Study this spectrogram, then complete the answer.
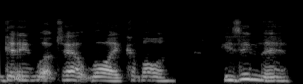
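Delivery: ordinary talk, nothing marked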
